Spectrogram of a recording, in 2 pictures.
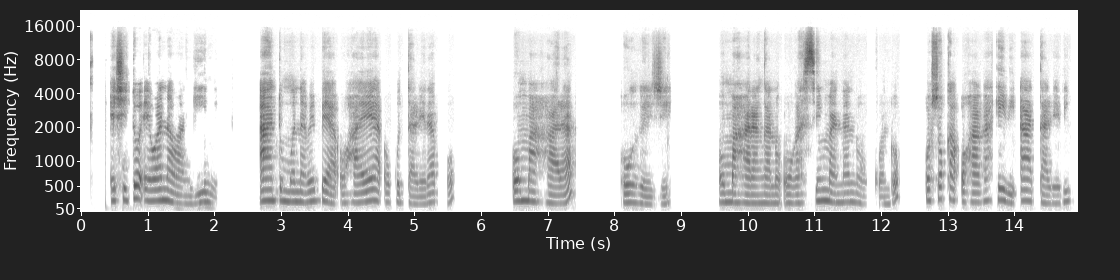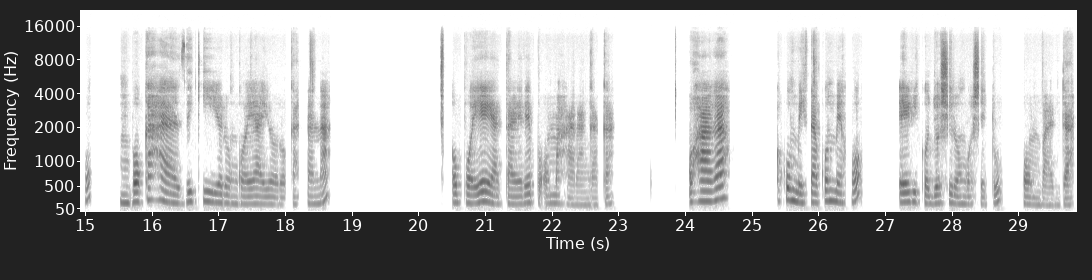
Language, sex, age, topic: Oshiwambo, female, 18-24, agriculture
